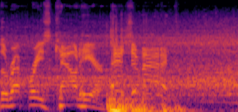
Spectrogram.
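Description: A wrestler's body thuds onto the floor.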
